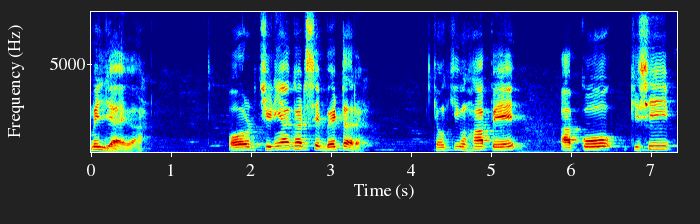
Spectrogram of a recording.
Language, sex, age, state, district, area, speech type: Hindi, male, 30-45, Bihar, Begusarai, rural, spontaneous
